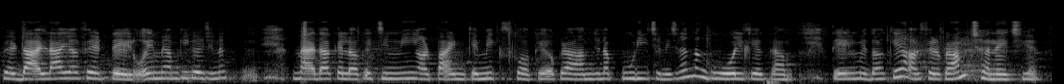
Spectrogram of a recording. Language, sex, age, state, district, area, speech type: Maithili, female, 30-45, Bihar, Madhubani, rural, spontaneous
